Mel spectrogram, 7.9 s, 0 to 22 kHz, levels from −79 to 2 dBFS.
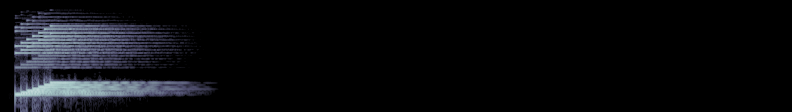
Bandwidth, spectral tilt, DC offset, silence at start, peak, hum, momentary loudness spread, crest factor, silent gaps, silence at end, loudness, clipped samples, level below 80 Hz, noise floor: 16 kHz; 2 dB/octave; under 0.1%; 0.15 s; 0 dBFS; none; 20 LU; 22 dB; none; 6.2 s; -13 LUFS; under 0.1%; -68 dBFS; -46 dBFS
